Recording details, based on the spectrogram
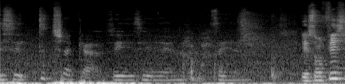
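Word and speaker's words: T'Chaka: Euh, c'est chaka. C'est chaka. Mais il y avait un il y avait autre chose avant. Si si je peux me permettre la prononciation avec ça, c'est Tchaka.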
